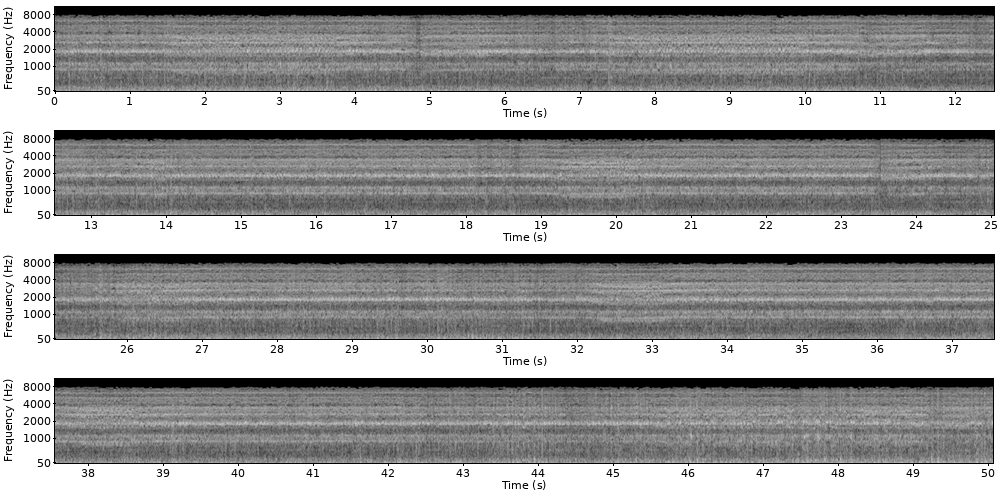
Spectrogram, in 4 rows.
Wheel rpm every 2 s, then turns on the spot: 230, 210, 230, 230, 210, 220, 230, 230, 230, 230, 230, 230, 230, 230, 230, 230, 220, 230, 230, 220, 230, 230, 230, 210, 210.
none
